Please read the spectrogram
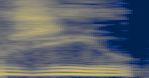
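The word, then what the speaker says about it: Gil: Η μία και μοναδική Βραζιλιάνα φίλη που έχω μου έλεγε πάντα ότι το λάμδα στο τέλος των λέξεων προφέρεται ου. Ναι, ναι. Οι Βραζιλιάνοι που μιλάνε Πορτογαλικά δεν λένε Μπραζίλ, αλλά Μπραζίου. Και εδώ πέφτουμε ακριβώς πάνω σε αυτή την περίπτωση, διότι φιλοξενούμε τον ταλαντούχο κύριο Ζιλμπέρτο Ζίου.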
